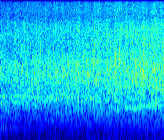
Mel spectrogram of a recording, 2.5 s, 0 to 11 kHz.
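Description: A church audience claps for every 18 to 35 year old present, in sustained, dense applause, a steady even wash of many hands with no pauses, holding at a fairly constant loudness throughout.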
